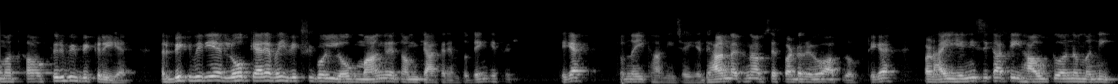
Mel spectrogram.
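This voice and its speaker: A man's voice: medium pitch, muffled recording. A male teacher lecturing a class, asking the pupils questions and giving advice.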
